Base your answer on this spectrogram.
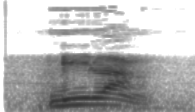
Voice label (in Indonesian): "bilang", bahasa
